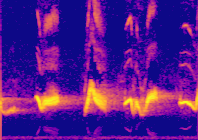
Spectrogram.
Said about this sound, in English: Songbirds, like the scarlet tanager and hooded warbler we've been hearing, birds that migrate long distances need to complete this process on a tight schedule.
